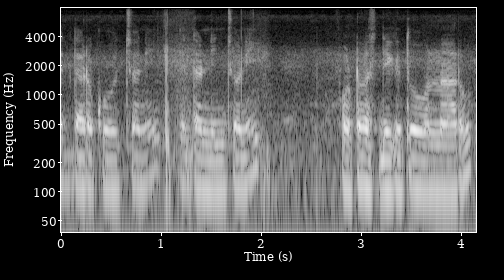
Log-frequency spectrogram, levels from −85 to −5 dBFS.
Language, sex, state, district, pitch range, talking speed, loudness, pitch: Telugu, male, Andhra Pradesh, Manyam, 105-110 Hz, 100 wpm, -21 LUFS, 105 Hz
